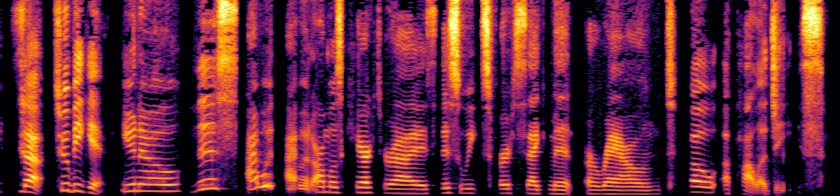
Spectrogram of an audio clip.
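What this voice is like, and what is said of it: Cracking, strained voice. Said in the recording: “my voice is cracking”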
